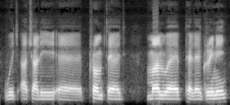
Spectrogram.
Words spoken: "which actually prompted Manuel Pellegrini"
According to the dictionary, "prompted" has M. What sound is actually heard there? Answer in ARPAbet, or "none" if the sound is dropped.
M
